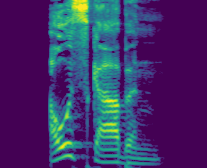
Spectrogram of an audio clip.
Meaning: first/third-person plural dependent preterite of ausgeben
- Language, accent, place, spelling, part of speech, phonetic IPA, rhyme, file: German, Germany, Berlin, ausgaben, verb, [ˈaʊ̯sˌɡaːbn̩], -aʊ̯sɡaːbn̩, De-ausgaben.ogg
